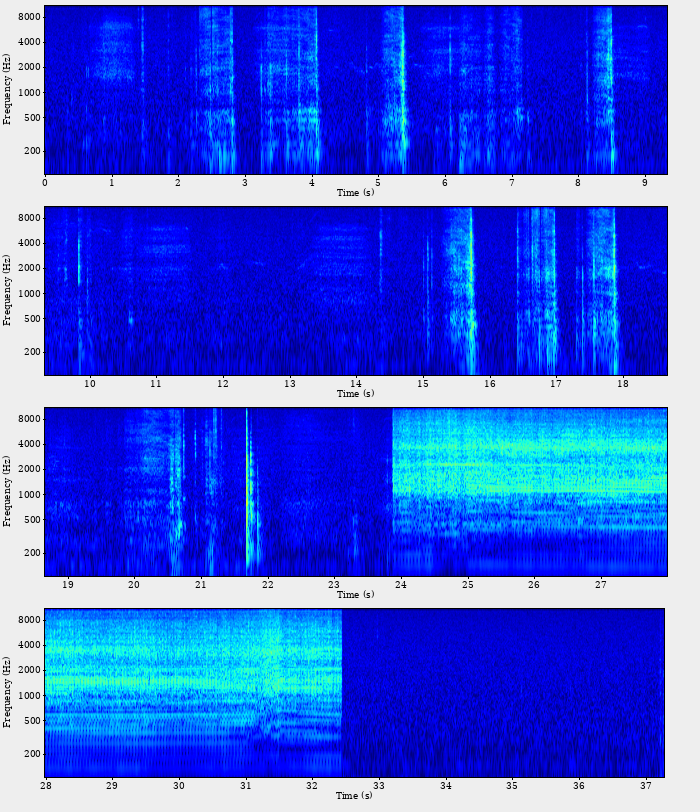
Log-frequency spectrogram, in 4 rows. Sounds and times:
Wood: 2.1s - 4.2s, 4.8s - 7.3s, 23.3s - 32.4s
Power tool: 23.8s - 32.5s.

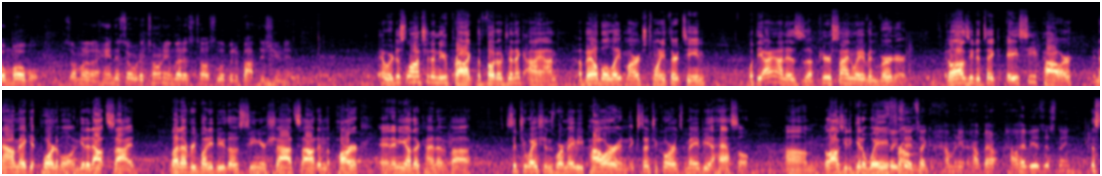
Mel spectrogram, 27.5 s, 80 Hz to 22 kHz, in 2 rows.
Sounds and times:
Music: 0.0s - 27.4s
Speech: 9.4s - 27.4s.

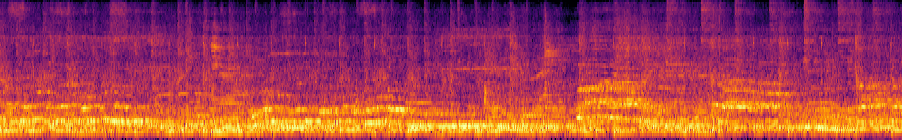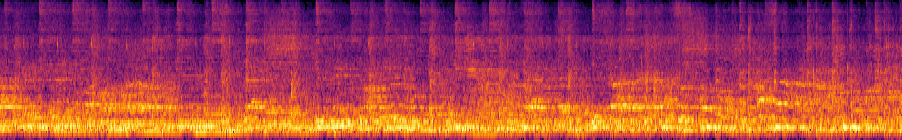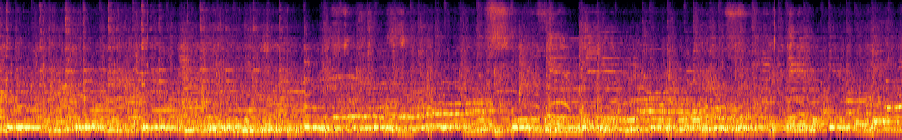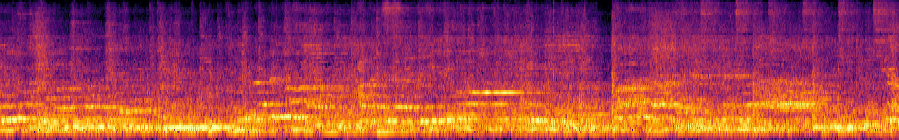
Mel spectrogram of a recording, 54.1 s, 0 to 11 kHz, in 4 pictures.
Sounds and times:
Funny music: 0.0s - 54.0s.

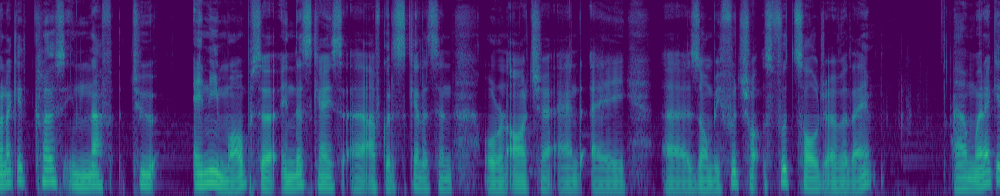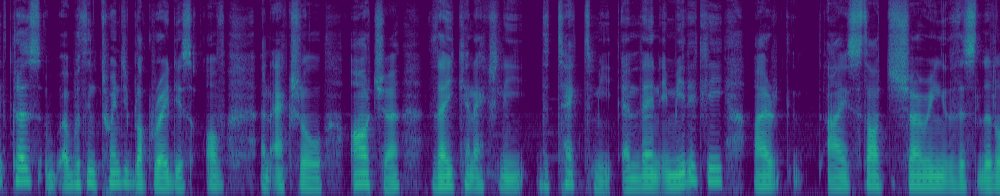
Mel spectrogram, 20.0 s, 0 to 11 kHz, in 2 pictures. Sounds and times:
Speech: 0.0s - 8.8s, 9.5s - 20.0s.

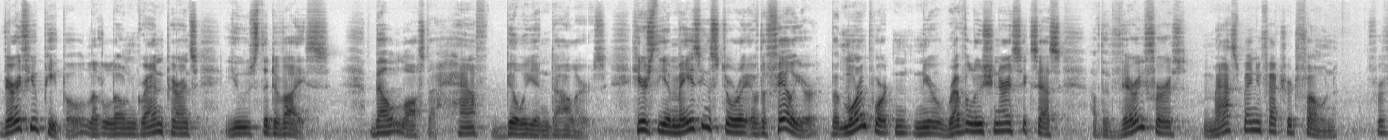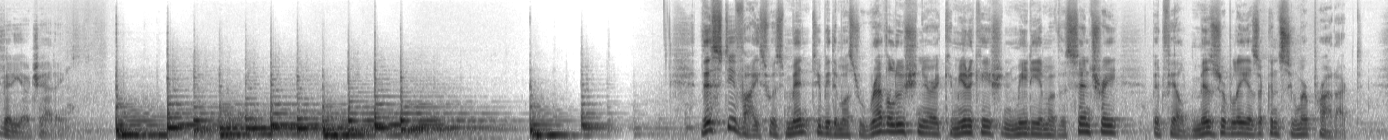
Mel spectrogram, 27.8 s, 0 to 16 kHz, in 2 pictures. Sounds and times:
Speech: 0.0s - 14.7s, 20.9s - 27.5s
Music: 15.0s - 21.2s.

